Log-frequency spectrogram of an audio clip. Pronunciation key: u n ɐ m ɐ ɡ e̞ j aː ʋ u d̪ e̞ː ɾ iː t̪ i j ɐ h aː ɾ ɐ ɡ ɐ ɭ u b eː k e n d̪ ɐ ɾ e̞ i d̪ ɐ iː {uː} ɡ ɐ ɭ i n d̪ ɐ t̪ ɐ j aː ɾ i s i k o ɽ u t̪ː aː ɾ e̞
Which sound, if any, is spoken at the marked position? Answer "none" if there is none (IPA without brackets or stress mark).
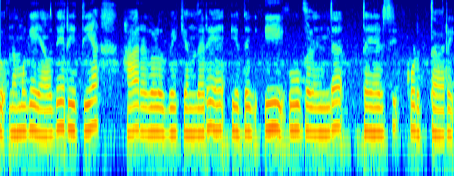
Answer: uː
